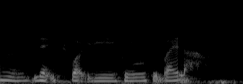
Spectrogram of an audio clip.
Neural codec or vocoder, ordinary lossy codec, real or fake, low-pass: codec, 16 kHz, 4 kbps, X-Codec, HuBERT features, trained on LibriSpeech; none; fake; 3.6 kHz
